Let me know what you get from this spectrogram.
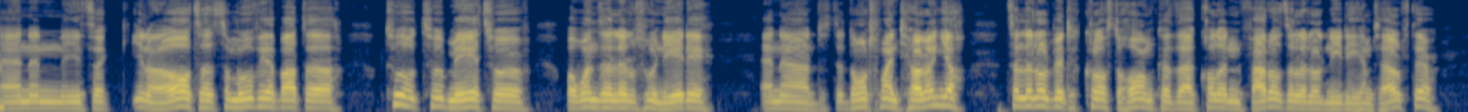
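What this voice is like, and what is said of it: Put-on Irish accent. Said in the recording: “this Irish accent ... Not bad ... I'm not saying it's bad”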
